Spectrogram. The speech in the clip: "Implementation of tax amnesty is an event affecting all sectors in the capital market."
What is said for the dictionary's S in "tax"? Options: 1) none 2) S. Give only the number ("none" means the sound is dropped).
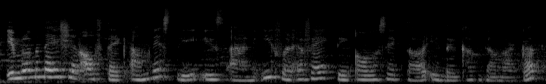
1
